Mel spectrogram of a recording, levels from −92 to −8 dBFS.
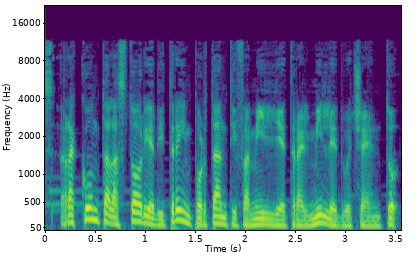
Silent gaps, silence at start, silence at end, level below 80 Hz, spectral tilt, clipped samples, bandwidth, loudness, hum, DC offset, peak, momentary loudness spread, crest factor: none; 0 s; 0.05 s; -38 dBFS; -6.5 dB/octave; under 0.1%; 12 kHz; -18 LUFS; none; under 0.1%; -2 dBFS; 4 LU; 16 dB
